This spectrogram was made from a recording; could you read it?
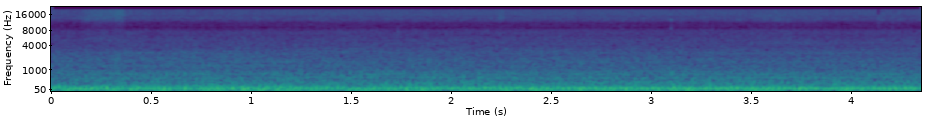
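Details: Inside cab of 2012 Dodge Ram 6.7L Cummins, fully deleted, 4-inch turboback exhaust, EGR delete, H&S Mini Max stock tune, leveling to flat highway cruise: steady low road and wind rumble, no drone; exhaust quiet.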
